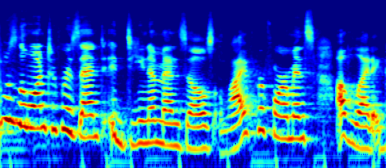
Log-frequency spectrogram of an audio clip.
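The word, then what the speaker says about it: Idina Menzel: the one to present Adena Menzel's live performance of Let It Go now instead of saying her name he completely butchered it and called her Adele deine which is nowhere close to being right all he had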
